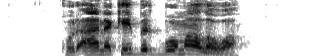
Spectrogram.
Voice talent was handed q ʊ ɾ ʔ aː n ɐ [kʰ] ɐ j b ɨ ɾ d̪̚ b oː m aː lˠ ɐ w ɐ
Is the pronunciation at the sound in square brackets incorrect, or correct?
incorrect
